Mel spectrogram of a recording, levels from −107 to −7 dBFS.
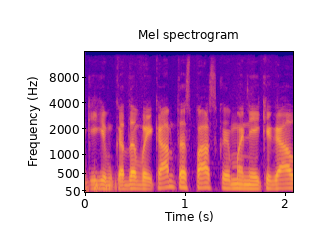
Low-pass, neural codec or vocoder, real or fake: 14.4 kHz; none; real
